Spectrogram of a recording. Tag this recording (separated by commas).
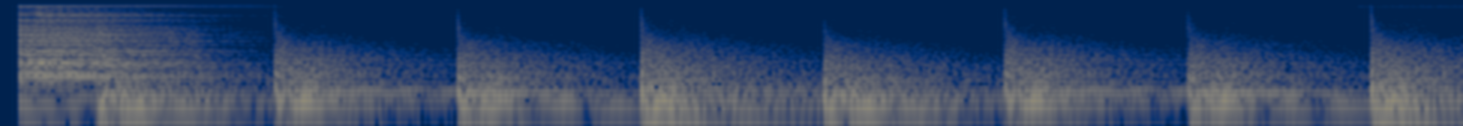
Music, Timpani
